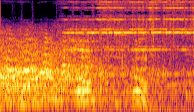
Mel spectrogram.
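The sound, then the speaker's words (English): A telephone rings through a noisy background while a voice speaks briefly over it; the ringing is moderately loud and continuous across the short stretch. “The telephone, answer it.”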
